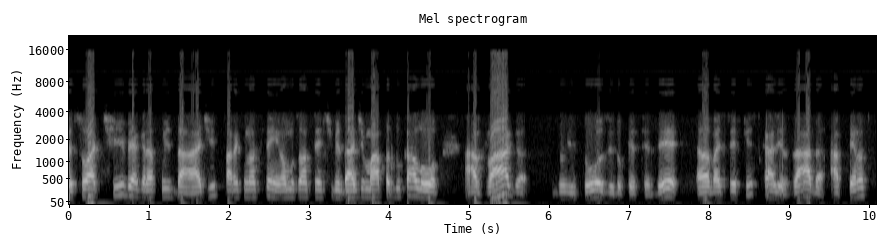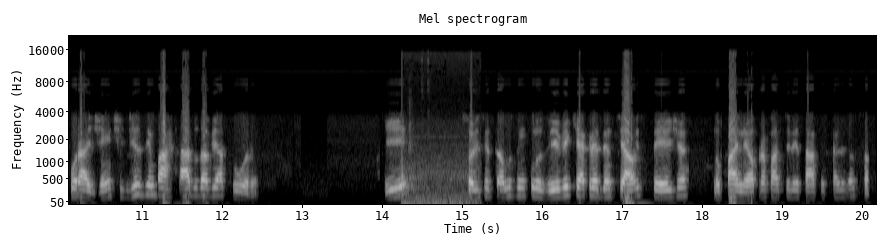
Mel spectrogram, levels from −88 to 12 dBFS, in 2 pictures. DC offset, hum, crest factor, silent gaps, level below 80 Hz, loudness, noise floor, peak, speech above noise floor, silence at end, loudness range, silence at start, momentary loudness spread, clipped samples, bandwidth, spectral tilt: under 0.1%; none; 18 dB; none; -64 dBFS; -30 LUFS; -73 dBFS; -12 dBFS; 44 dB; 0.1 s; 5 LU; 0 s; 12 LU; under 0.1%; 15.5 kHz; -4 dB/octave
